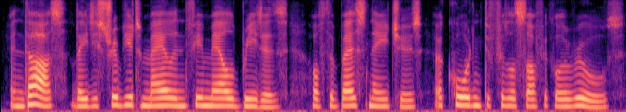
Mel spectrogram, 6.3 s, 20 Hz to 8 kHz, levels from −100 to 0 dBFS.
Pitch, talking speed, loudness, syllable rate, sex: 195 Hz, 155 wpm, -19 LUFS, 5.3 syllables/s, female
